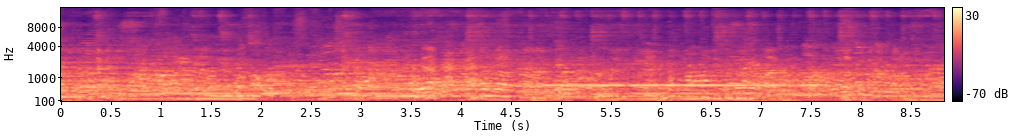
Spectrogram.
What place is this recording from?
crowded indoor space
